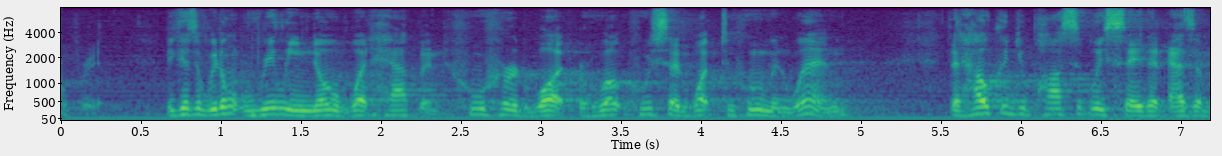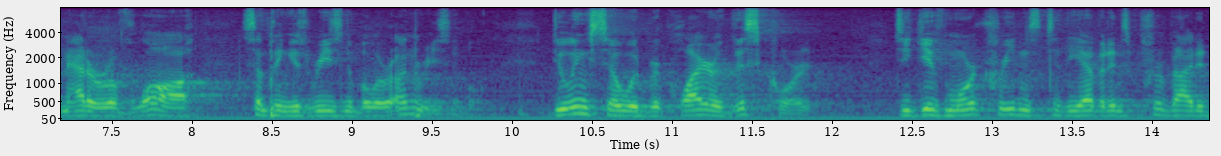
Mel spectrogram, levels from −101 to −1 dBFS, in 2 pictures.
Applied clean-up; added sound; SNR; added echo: none; none; none; none.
